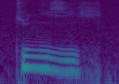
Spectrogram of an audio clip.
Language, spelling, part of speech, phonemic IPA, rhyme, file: French, Tunisie, proper noun, /ty.ni.zi/, -i, Fr-Tunisie.ogg
- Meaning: Tunisia (a country in North Africa)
